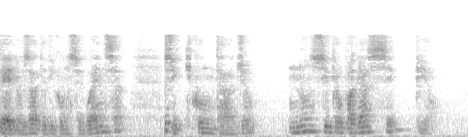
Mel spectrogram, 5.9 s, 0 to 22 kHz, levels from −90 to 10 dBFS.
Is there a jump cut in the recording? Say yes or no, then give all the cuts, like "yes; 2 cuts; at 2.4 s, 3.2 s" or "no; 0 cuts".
yes; 2 cuts; at 2.1 s, 2.4 s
